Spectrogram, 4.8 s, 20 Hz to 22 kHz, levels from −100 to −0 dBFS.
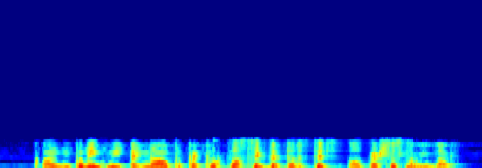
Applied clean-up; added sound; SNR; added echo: neural mask model DeepFilterNet 3.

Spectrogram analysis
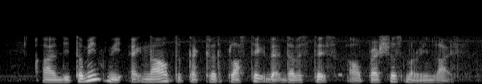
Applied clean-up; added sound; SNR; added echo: none; none; none; none.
